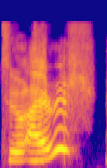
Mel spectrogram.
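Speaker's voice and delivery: high, slow Irish lilt; a hammy try at Irish; Irish accent. Acted. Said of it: "I went East Indian with that".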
